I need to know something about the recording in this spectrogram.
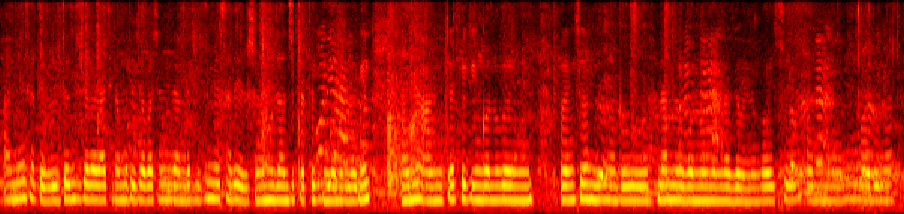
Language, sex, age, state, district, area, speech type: Nepali, female, 18-30, West Bengal, Alipurduar, rural, spontaneous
